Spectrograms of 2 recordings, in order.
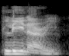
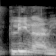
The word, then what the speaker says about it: plenary: even, in cedar, in plenary. This is plenary, not plenary. You're likely to pronounce this word as plenary based on its alphabetic spelling.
